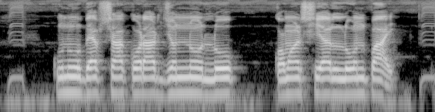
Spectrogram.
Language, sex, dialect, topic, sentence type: Bengali, male, Northern/Varendri, banking, statement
